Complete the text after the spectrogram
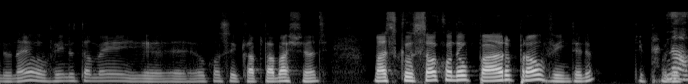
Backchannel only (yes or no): yes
